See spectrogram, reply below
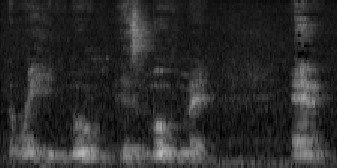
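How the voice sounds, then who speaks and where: A man's voice: lowish voice, normal speed, dark tone. A man in his thirties, a coach chatting as a guest in casual slang, often saying bro. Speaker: football coach and trainer, guest. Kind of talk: casual interview chat. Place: indoor gym, podcast set. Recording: echoey, noisy gym, distant mic.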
